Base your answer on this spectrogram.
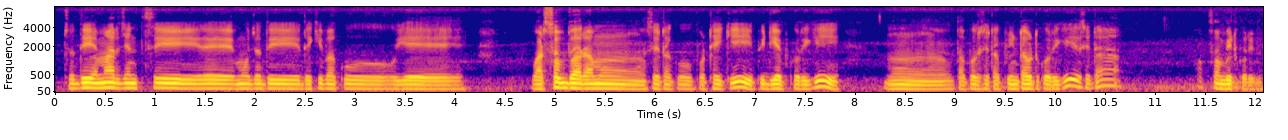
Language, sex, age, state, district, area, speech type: Odia, male, 18-30, Odisha, Nuapada, urban, spontaneous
